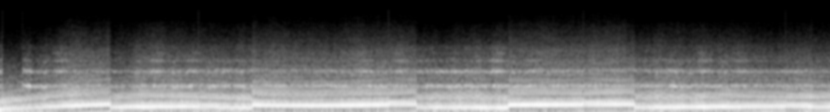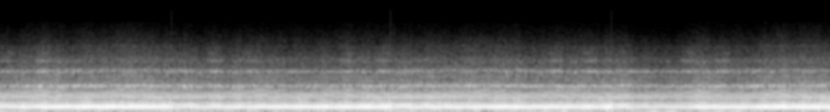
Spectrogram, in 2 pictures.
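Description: Tyres screech on the tarmac.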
